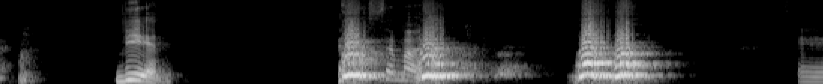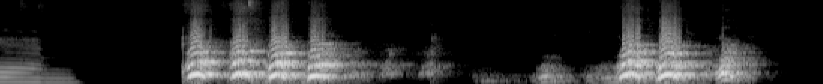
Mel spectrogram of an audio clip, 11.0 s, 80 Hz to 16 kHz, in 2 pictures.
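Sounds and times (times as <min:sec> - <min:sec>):
speech: 0:00.8 - 0:01.2, 0:02.6 - 0:03.2, 0:05.3 - 0:06.1
dogs barking at people passing outside: 0:02.3 - 0:04.6, 0:06.7 - 0:10.7.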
